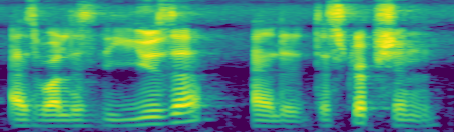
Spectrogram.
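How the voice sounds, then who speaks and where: A young man reading a scripted software tutorial as a student demonstrator. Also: low voice, fairly quick, noisy background. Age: young adult.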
